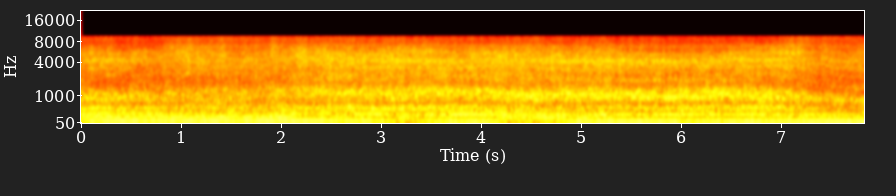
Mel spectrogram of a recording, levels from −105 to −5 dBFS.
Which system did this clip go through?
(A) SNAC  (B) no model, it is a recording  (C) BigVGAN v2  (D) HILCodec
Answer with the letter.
D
